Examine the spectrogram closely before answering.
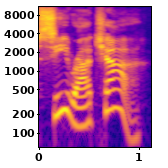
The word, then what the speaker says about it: sriracha: going to add the same amount of si ra cha which is how i've been told to pronounce it three distinct syllables si raucha although you know what that sounds kind of weird i'm going back to sriracha and then besides the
